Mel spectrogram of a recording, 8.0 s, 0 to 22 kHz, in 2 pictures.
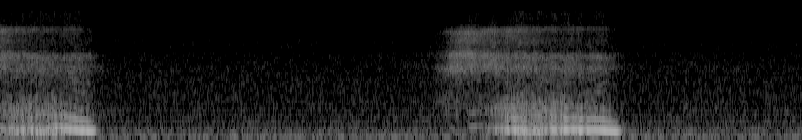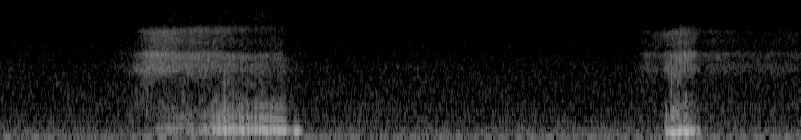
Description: Maggie is 19-1/2 years old, and has snored her entire life.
